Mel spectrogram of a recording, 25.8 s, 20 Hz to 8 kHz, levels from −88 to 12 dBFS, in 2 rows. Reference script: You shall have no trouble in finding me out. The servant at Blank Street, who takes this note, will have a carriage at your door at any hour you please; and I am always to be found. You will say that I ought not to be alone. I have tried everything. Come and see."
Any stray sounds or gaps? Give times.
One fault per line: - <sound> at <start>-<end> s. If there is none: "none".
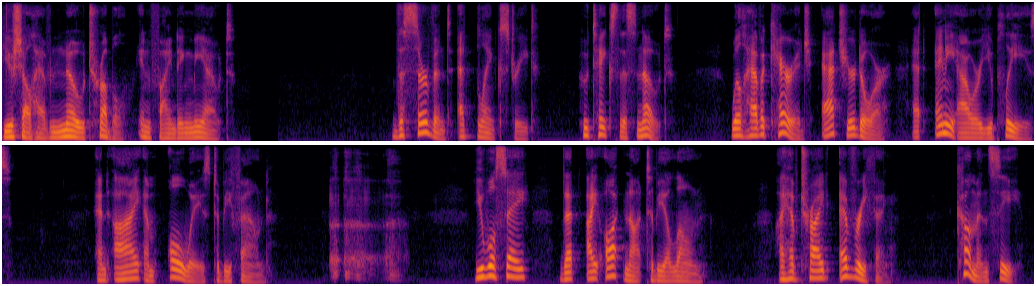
- throat clearing at 17.0-18.0 s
